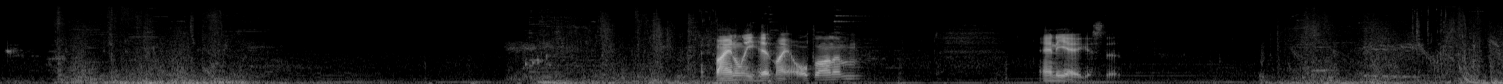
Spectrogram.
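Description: Magical blasts and weapon hits crackle and whoosh in a fight.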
